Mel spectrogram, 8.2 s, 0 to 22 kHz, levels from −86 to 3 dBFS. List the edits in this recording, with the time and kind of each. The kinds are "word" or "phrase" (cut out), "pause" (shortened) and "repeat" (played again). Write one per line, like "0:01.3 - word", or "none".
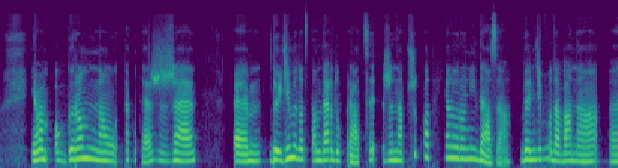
0:01.8 - word
0:04.1 - word
0:06.8 - pause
